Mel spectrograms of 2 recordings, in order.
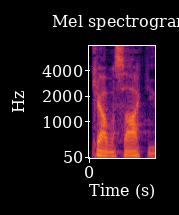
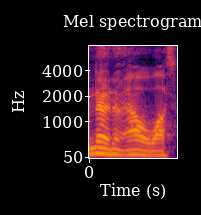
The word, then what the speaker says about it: ayahuasca: Well, that just means somebody spiked Rodgers Kawasaki. That's all. He's back to saying it wrong, AJ. No, ayahuasca.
